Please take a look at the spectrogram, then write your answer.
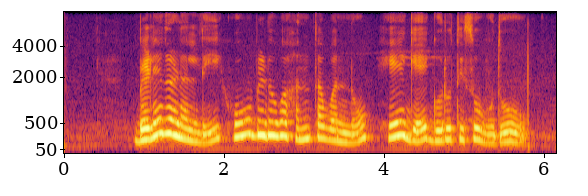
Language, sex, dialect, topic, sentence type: Kannada, female, Mysore Kannada, agriculture, statement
